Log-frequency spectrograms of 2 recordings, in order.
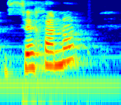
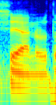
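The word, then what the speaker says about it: Xehanort: O sea, en japonés y en inglés se dice Seanor también. Dicen Seanor.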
